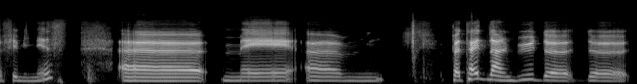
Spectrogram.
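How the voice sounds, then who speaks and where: A woman speaking as a panelist in a discussion, measured and thoughtful, pausing to search for her words over a video call. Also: lowish voice, creaky, sharp tone, dry recording.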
